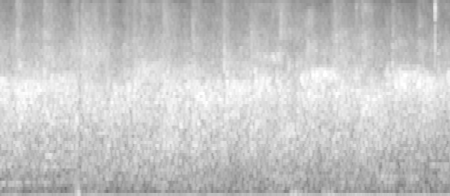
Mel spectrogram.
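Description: Church congregation applauding, a continuous, loud wash of clapping from many hands filling the sanctuary without pause.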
